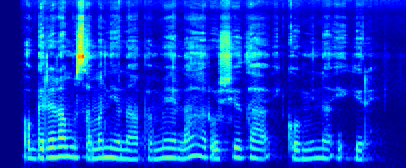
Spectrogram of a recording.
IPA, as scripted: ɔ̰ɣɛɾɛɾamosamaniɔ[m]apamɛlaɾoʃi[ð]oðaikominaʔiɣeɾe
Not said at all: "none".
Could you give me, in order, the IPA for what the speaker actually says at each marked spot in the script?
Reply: n, none

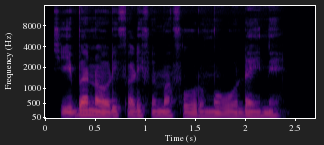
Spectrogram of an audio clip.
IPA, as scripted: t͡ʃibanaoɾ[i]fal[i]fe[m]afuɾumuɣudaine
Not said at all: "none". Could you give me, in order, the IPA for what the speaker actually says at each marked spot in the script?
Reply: i, i, m

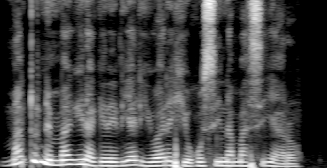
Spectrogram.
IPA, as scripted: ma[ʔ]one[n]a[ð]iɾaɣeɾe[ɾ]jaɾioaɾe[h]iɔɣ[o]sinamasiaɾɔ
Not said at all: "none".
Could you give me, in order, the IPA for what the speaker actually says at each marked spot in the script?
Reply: t, m, ɣ, ɾ, h, o

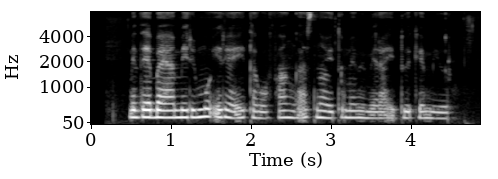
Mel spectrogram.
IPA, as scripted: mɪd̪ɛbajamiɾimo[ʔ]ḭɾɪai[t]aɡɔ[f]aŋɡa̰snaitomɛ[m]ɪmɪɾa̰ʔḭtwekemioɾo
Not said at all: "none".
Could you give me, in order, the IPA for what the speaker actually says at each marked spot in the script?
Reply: ʔ, t, f, m

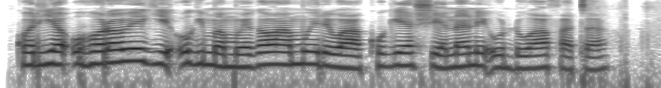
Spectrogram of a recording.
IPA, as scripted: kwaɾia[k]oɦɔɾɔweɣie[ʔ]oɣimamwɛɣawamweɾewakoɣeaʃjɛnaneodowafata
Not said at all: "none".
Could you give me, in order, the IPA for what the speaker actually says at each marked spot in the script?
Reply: ʔ, ʔ

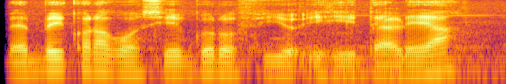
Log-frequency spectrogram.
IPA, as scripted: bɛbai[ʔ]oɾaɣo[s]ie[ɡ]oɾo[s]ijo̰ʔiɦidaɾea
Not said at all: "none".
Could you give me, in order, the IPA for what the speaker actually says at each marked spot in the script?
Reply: k, s, ɡ, f

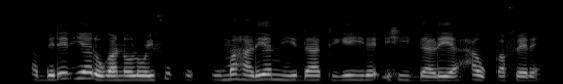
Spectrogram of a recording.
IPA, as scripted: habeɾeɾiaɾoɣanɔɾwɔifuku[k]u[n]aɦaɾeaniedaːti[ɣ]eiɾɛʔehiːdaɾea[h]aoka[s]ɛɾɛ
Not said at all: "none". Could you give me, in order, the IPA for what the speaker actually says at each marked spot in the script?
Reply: k, m, ɣ, h, f

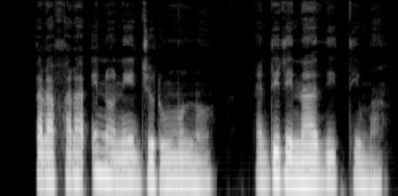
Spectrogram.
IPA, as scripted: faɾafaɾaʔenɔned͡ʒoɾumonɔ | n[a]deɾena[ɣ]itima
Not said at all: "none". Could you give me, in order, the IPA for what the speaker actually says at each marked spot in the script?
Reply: a, ð

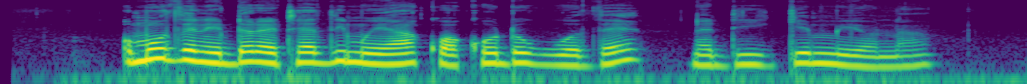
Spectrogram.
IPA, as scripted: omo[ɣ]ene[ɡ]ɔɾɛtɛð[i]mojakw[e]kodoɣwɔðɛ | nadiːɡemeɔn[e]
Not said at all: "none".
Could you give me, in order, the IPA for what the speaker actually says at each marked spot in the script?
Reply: ð, d, i, a, a

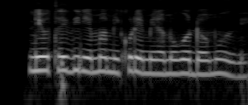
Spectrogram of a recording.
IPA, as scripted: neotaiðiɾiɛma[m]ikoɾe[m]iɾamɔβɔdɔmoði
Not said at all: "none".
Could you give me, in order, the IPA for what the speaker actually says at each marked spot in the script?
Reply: m, m

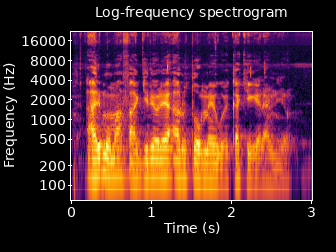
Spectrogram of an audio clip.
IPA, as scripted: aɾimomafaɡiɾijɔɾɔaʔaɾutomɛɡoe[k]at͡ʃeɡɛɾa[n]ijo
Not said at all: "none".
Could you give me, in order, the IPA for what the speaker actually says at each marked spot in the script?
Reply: k, n

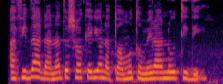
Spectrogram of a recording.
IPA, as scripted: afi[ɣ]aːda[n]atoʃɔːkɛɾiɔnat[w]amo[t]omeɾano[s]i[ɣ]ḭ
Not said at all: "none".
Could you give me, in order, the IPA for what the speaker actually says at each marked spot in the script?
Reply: ð, n, w, t, t, ð

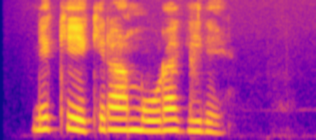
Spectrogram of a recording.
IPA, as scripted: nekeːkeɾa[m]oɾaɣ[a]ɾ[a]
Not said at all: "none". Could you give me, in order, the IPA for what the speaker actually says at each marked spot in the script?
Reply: m, i, e

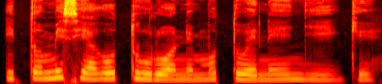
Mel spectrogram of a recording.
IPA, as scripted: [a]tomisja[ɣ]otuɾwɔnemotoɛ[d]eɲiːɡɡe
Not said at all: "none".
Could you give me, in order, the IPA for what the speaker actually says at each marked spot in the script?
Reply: i, ɣ, n

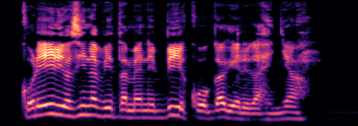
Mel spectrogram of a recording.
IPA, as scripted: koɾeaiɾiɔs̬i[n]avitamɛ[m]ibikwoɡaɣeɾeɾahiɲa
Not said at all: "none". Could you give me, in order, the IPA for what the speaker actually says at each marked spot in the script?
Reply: n, n

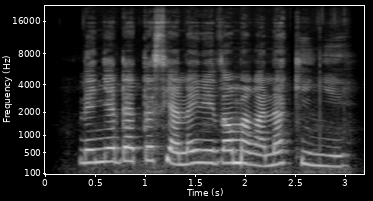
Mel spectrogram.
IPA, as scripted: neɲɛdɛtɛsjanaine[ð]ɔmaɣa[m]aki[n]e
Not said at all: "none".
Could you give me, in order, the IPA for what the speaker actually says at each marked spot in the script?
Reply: ð, n, ɲ

